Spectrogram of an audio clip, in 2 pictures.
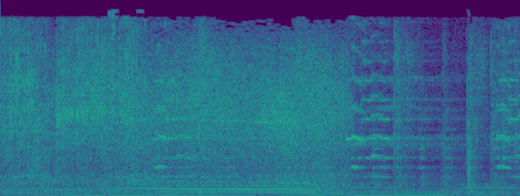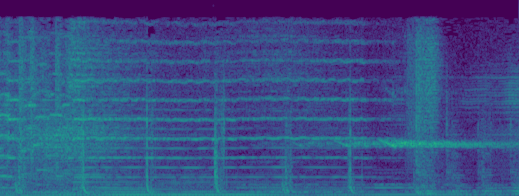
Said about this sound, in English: there's a car coming.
